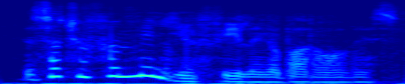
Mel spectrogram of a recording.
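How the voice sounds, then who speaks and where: A man's voice: on the low side, huge pitch swings, fast, darkish tone. An actor playing an eager, driven young man obsessed with his quest, earnest and intense in a 1940s radio drama style. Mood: brooding wonder. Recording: muffled 1940s radio broadcast.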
